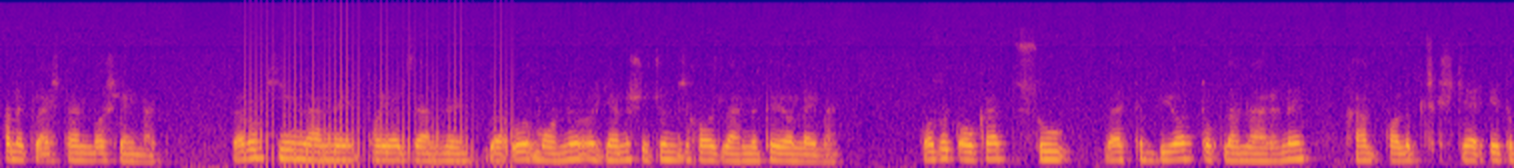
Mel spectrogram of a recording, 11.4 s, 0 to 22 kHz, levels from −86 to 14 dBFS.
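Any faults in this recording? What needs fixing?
From 1.79 to 3.87 s the writing and reading positions in the playback ring buffer slipped and crossed each period, producing buffer tearing. A small slice of each buffer, roughly a tenth of a second old, is spliced in with hard joins, giving a 23.4 Hz robotic rattle that fits a 2048-sample buffer. Keeping the writer safely ahead of the hardware read pointer, with enough headroom in the buffer, prevents this.

From 10.01 to 10.09 s, just after "va tibbiyot to'plamini", the sender likely stopped transmitting during the pause under discontinuous transmission, and the receiver filled 80 ms with comfort noise in place of the background. The real room noise, which sits about 32 to 34 dB below the speech, becomes a smooth, featureless hiss about 1 dB different in level. Turning off DTX, or tuning its voice detector so that short pauses keep the real background, avoids this swap.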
